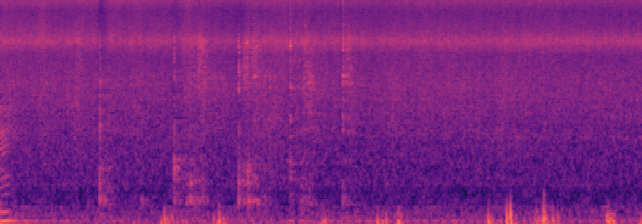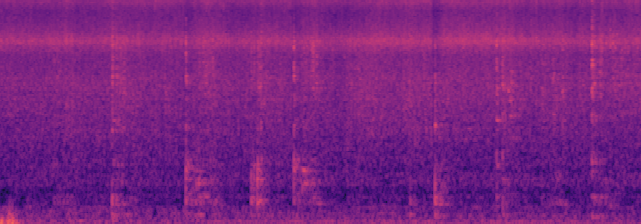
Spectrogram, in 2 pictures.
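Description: Pork pieces stir-fried for a home-style cabbage and pork dish, with steady sizzling under a run of scraping, clattering stirs that come in bursts near the middle, close and fairly loud.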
